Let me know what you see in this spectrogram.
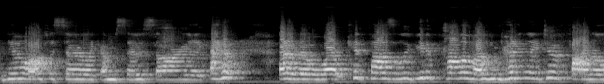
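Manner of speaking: put-on tearful, high-pitched begging voice. Retelling being pulled over by an officer, answering him while retelling own crying. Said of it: "like I was crying".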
